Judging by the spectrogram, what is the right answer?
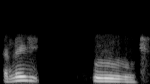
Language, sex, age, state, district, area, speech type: Manipuri, male, 45-60, Manipur, Kakching, rural, conversation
